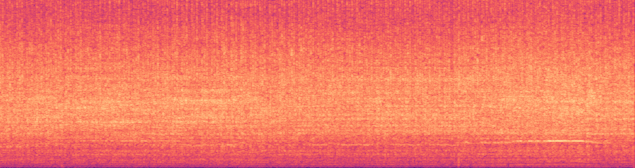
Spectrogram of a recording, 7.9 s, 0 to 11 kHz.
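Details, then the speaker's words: VW Golf Mk1–3/Polo MP9 engine with an over-fuelling problem, smoking: steady, hissy idle that changes as the fuel pressure regulator vacuum line is opened and closed. No leak was found from the regulator. "makes it change in the idle until I close this. No leak from the fuel pressure regulator. Block all that. You can hear this idle changes."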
